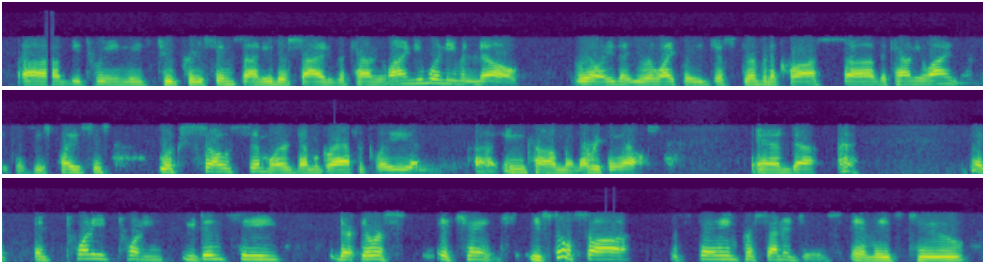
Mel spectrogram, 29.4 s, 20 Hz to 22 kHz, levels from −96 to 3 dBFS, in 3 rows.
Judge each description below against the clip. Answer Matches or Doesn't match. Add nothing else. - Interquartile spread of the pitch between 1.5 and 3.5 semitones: Doesn't match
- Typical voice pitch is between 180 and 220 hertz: Doesn't match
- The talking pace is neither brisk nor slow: Doesn't match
